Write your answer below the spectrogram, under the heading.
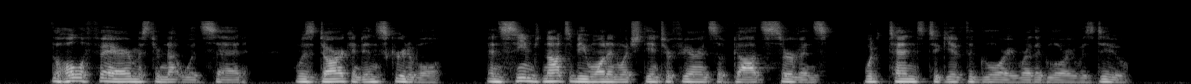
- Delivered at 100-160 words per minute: No, average, 170 wpm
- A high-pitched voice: No, low, 115 Hz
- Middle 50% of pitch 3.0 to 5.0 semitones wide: No, narrow, 2.6 semitones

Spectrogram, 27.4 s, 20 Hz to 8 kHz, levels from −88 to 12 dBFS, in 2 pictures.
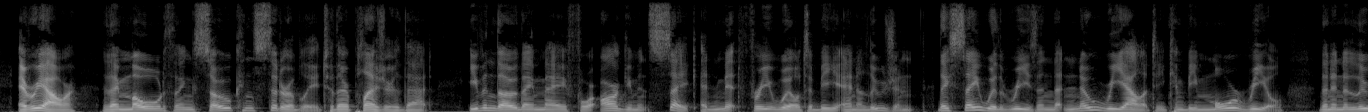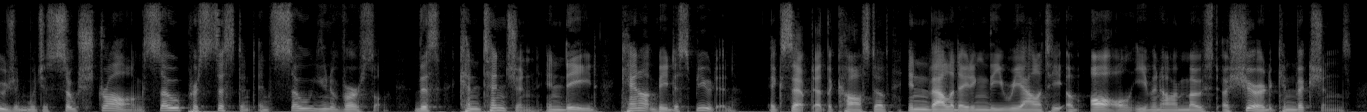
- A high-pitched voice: No, low, 115 Hz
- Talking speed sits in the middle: Yes, average, 150 wpm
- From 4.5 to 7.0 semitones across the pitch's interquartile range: Yes, average, 5.0 semitones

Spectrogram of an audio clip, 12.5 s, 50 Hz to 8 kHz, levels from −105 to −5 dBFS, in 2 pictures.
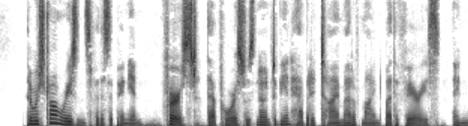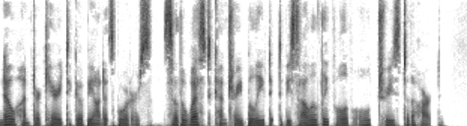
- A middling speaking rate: No, fast, 240 wpm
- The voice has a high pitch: No, low, 135 Hz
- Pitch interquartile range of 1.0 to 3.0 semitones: No, average, 3.6 semitones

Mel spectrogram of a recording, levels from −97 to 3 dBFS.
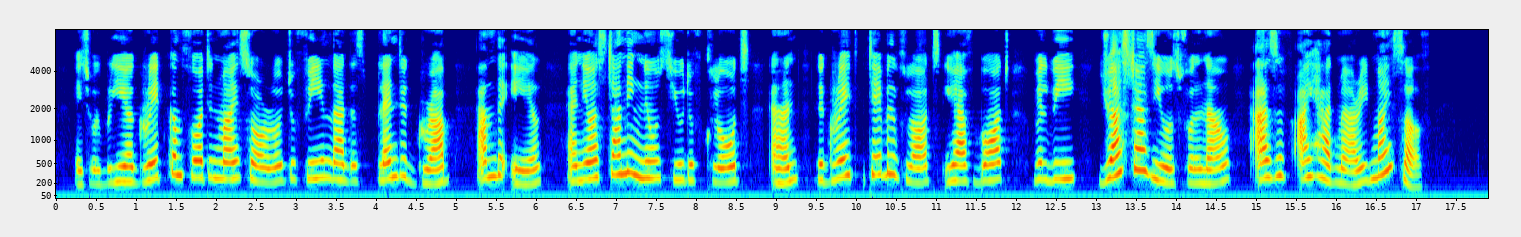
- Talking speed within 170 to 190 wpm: No, average, 145 wpm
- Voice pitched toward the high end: Yes, very high, 255 Hz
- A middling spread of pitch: Yes, average, 4.0 semitones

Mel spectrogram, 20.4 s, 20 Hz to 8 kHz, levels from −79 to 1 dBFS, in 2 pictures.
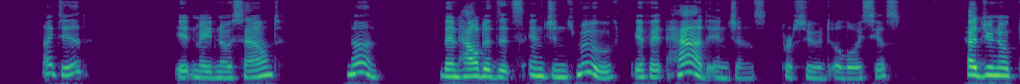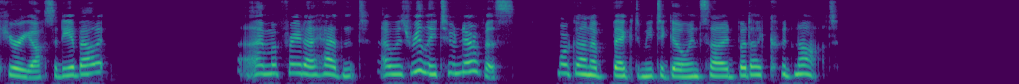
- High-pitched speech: Yes, high, 235 Hz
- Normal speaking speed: No, slow, 130 wpm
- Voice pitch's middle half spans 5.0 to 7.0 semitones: Yes, average, 5.3 semitones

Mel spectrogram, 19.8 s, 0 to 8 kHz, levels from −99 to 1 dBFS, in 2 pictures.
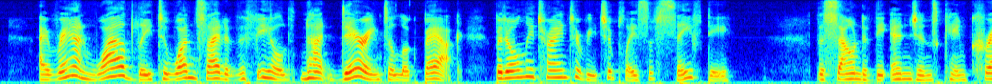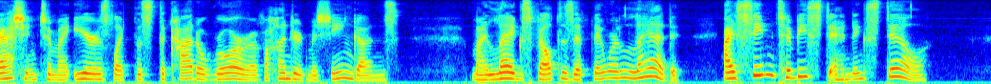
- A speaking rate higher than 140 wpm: Yes, average, 170 wpm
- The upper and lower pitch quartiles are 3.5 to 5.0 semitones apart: Yes, average, 4.3 semitones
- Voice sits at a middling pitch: No, high, 195 Hz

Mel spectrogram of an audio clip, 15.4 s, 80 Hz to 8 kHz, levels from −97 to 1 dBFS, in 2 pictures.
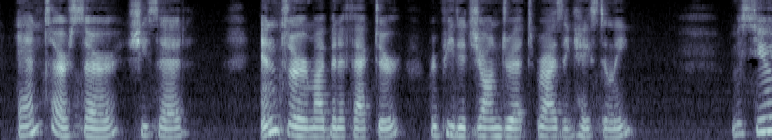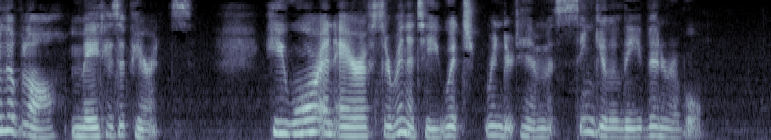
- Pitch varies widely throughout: No, average, 3.1 semitones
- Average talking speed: No, slow, 105 wpm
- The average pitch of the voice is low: No, medium, 180 Hz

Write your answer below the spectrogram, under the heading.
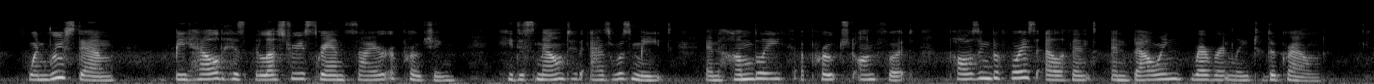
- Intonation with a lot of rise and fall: No, average, 3.1 semitones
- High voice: Yes, high, 220 Hz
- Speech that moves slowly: Yes, slow, 120 wpm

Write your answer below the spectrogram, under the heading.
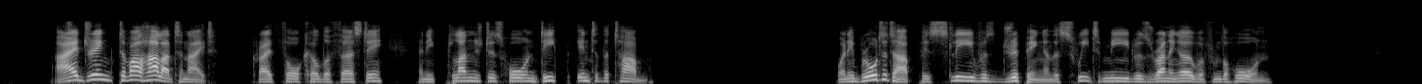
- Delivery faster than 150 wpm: Yes, average, 160 wpm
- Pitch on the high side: No, medium, 140 Hz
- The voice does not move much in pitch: No, average, 4.6 semitones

